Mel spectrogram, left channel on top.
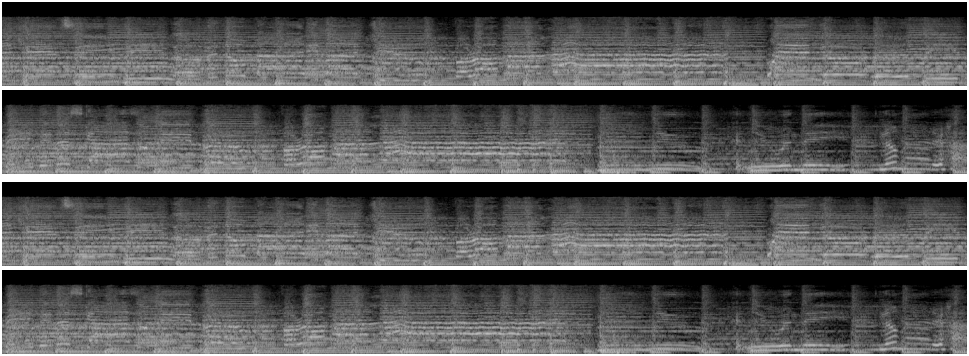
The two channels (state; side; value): identical; both; correlation 1.00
